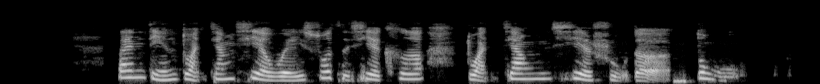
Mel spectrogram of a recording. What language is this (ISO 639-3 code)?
zho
